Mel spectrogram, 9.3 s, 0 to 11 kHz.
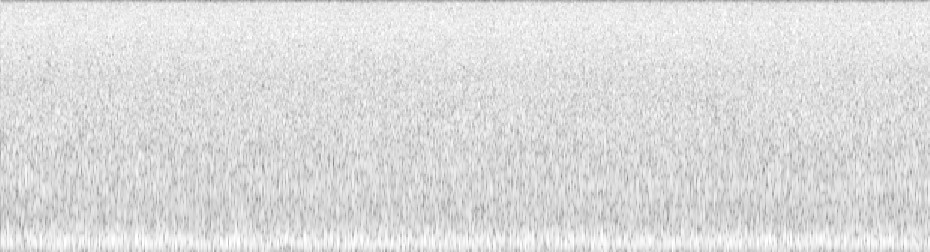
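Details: Original 52" NuTone Decorator ceiling fan, about 10 ft up on a 2–3 ft downrod, wall-switched, believed on low in reverse: steady even low hum with a smooth airy whoosh, no knocks or rubbing; normal running.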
